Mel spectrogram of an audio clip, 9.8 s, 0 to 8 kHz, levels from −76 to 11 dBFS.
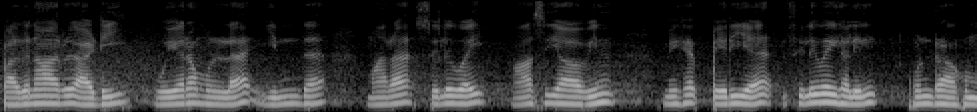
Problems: constant background noise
